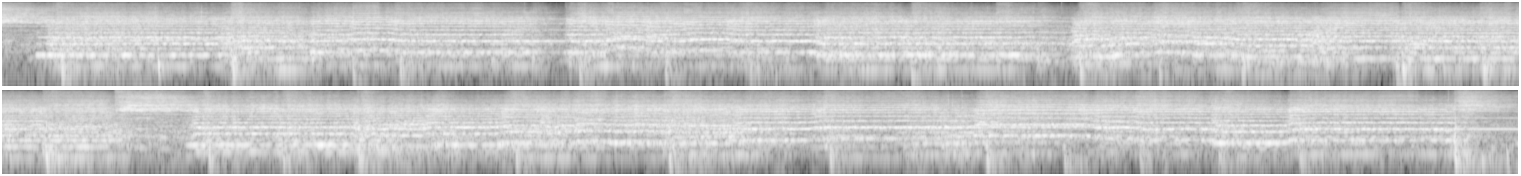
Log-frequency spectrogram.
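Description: Brass band of saxophones, trumpets and sousaphones playing a slow melody in long held notes, phrase by phrase, with short breaths between phrases.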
